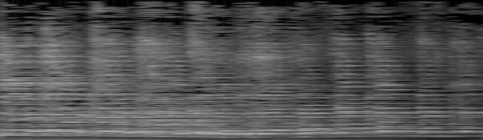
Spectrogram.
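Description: Live Arabic music with a qanun plucking quick runs of notes over a low held note that fades near the end.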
